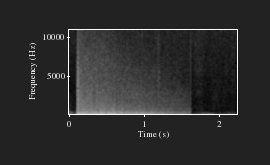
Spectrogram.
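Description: Cannon fire from attacking neighbor ships: a loud, sudden boom that swells into a deep, rumbling roar for about a second and a half, then cuts off abruptly, leaving a faint low rumble.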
